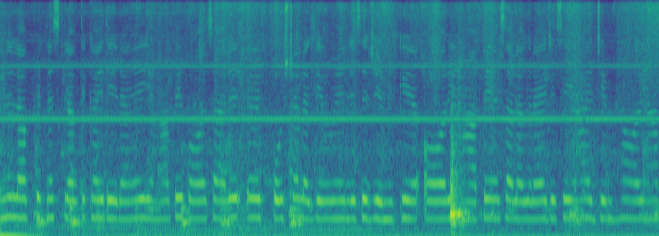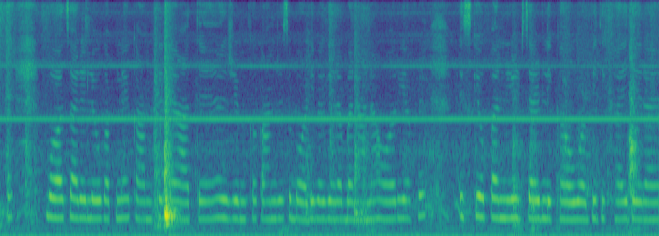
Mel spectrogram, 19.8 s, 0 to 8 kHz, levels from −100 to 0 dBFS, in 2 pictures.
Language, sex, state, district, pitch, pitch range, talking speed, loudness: Hindi, female, Punjab, Kapurthala, 235 Hz, 230-240 Hz, 190 wpm, -27 LUFS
